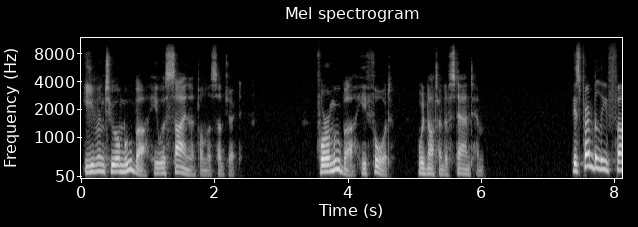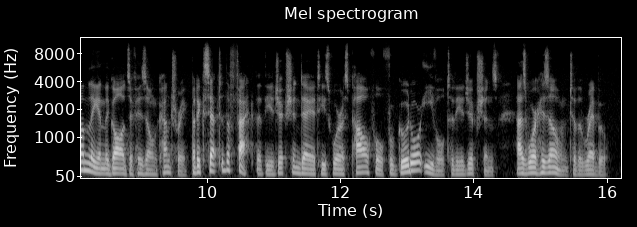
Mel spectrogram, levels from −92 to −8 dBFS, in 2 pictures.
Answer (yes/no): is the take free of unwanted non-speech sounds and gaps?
yes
